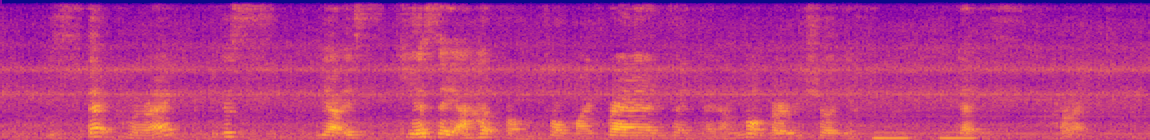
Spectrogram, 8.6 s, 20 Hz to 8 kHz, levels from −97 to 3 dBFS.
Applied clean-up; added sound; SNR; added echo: none; Fixed-wing aircraft, airplane; 13 dB; reverberation time 0.2 s.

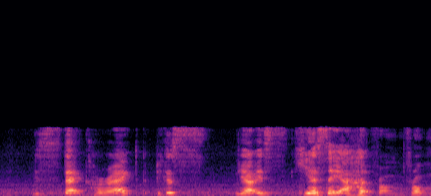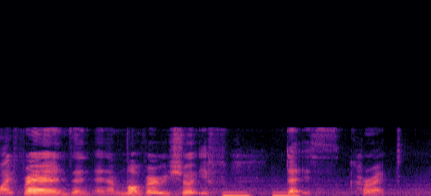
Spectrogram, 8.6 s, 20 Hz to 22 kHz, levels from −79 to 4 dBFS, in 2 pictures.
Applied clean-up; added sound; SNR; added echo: none; none; none; none.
